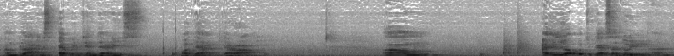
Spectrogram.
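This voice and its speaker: Slow-spoken man asking from the audience. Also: medium pitch, a little mellow. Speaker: audience member asking a question. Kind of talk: audience question. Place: large assembly hall. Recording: echoey hall from far off, faint noise.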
